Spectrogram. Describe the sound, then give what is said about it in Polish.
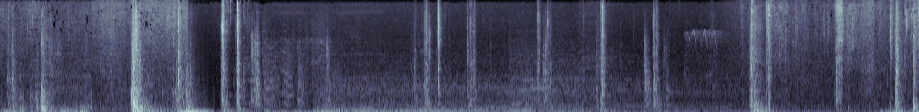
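A door is opened with several sharp clunks and latch clicks over a low steady rumble like a car idling, with no one speaking. “Już otwarte drzwi? Otwarte.”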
